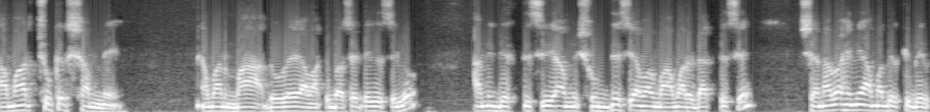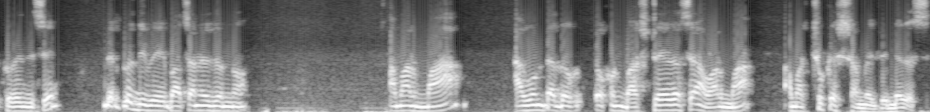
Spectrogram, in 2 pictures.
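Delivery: normal talking voice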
